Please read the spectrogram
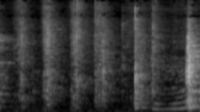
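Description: A tarot card deck being shuffled by hand: a quick, irregular run of soft card flicks and slaps. Near the end a woman's voice starts singing.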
